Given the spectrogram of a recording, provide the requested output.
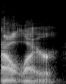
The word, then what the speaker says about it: OVTLYR: So part of what we have been doing is working with a company called Outlier, and that is spelled OVTLYR.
